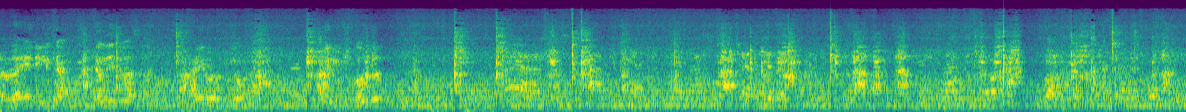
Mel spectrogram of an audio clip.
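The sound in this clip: Sizzling sauce in a pot as an ingredient is added and stirred in, with a steady frying hiss and many small scraping, clinking stirring strokes throughout.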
